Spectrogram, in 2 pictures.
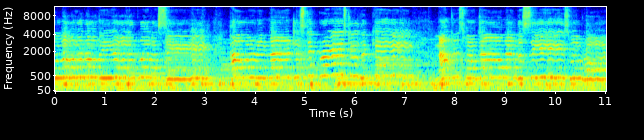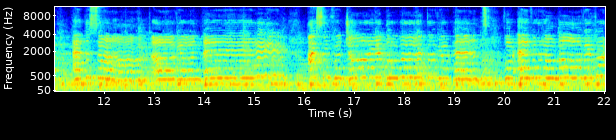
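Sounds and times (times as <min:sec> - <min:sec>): person singing with vibrato: 0:00.0 - 0:22.0.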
